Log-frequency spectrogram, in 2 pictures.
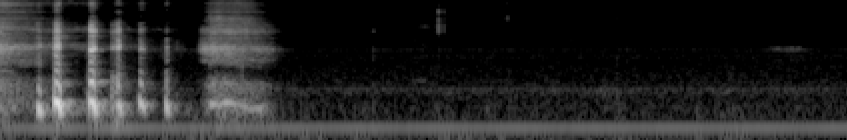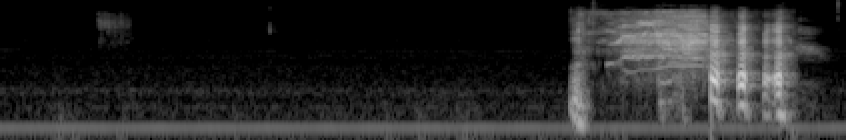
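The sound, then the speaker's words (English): A voice imitates a horse's whinny: a short burst of choppy, pulsing vocal sounds, a long silence, then a louder, wavering, high-pitched whinny near the end. “she whinnying like a horse?”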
